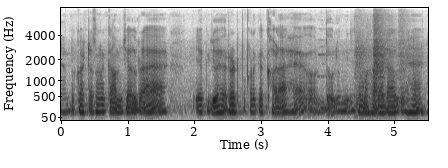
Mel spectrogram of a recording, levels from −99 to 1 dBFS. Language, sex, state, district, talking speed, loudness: Hindi, male, Jharkhand, Jamtara, 250 wpm, -18 LUFS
